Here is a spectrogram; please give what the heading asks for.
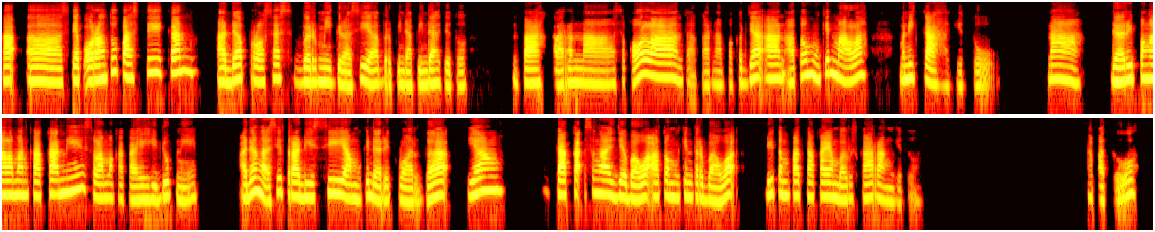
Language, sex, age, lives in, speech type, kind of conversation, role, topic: Indonesian, female, 40-44, Indonesia, conversation, podcast, host, Bagaimana pengalamanmu merayakan tradisi lama di tempat baru?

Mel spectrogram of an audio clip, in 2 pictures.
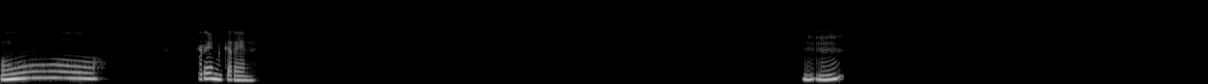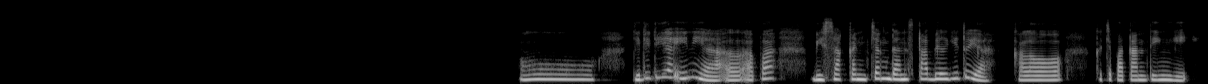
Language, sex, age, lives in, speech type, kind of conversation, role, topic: Indonesian, female, 35-39, Indonesia, conversation, podcast, host, Hobi apa yang paling kamu suka saat ini?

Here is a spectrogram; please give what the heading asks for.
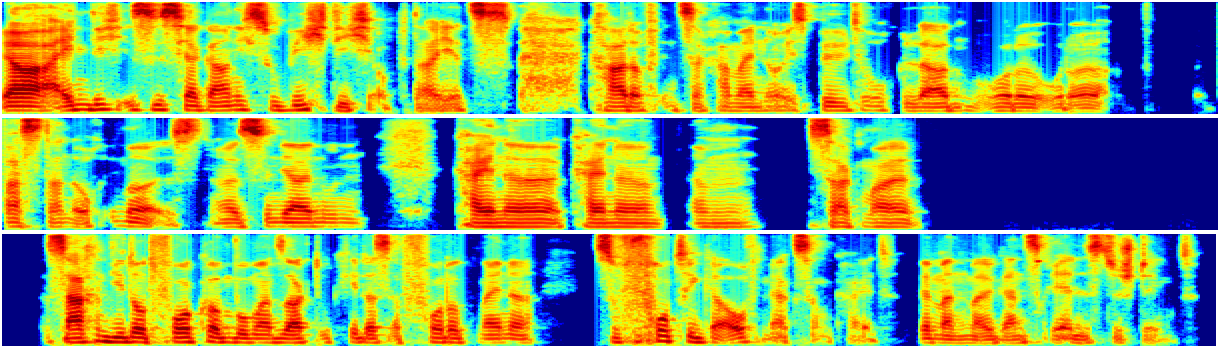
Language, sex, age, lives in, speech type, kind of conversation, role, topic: German, male, 20-24, Germany, conversation, advice, user, Wie möchtest du deine Bildschirmzeit nach Feierabend deutlich reduzieren?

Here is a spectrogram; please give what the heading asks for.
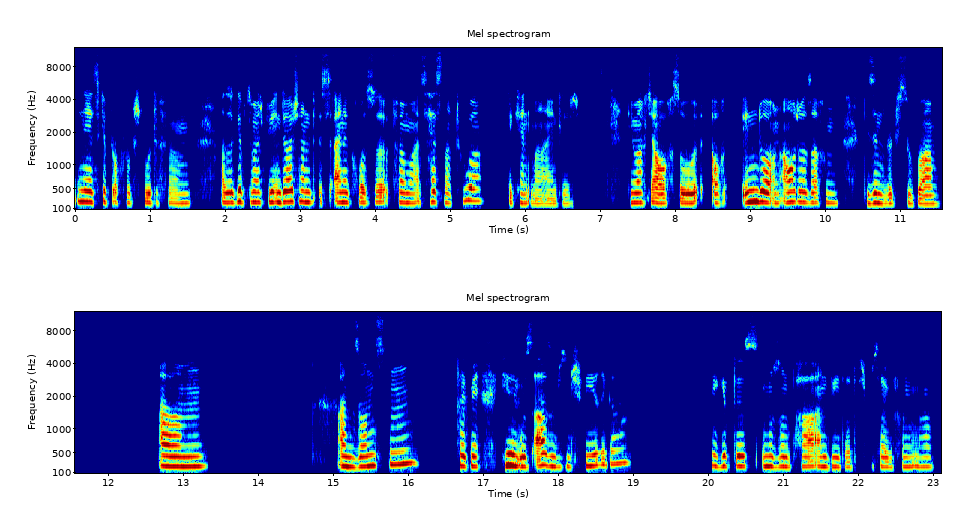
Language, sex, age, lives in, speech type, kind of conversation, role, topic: German, female, 25-29, United States, conversation, unstructured, none, Findest du, dass Unternehmen mehr Verantwortung für die Natur übernehmen sollten?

